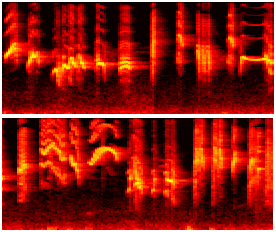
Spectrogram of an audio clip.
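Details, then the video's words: Fast, tightly packed song from an Oriental magpie-robin spreading its tail, used as a lure so other magpie-robins answer; mixed falling whistles, scratchy chatter and looping high notes come in quick bursts. "Pancingan Kacer Gacor Speed Rapat Buka Ekor! Buat Kacer Lain Auto Nyaut"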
